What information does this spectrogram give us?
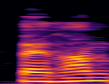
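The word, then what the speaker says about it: پैग़ाम: का अरमान भरा पैगाम पैगाम के ग के नीचे नुक्ता है इसलिए व है याद रखिएगा अरमान भरा पैगाम है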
